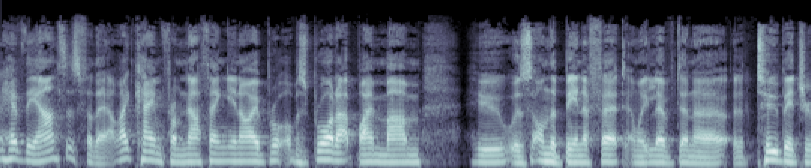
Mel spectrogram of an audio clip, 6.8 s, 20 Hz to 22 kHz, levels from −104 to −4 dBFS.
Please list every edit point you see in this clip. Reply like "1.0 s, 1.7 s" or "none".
none

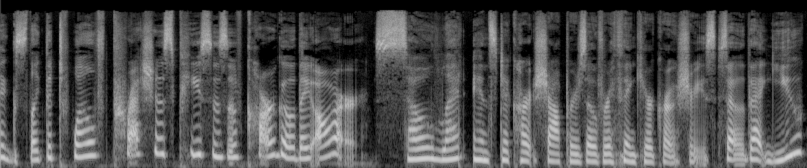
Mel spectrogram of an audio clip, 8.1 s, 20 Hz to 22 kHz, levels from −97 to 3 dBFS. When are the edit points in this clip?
none

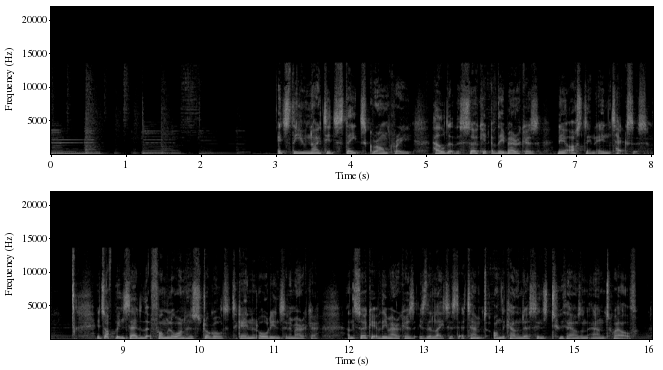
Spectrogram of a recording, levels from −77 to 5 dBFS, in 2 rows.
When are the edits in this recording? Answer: 3.0 s

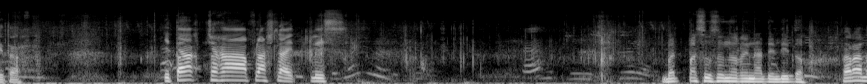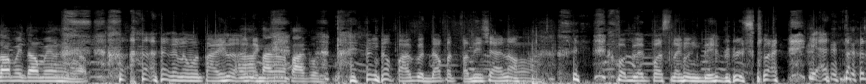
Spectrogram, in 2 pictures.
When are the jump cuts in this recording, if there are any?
none

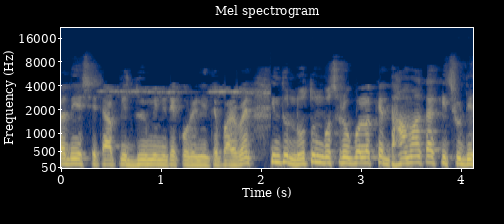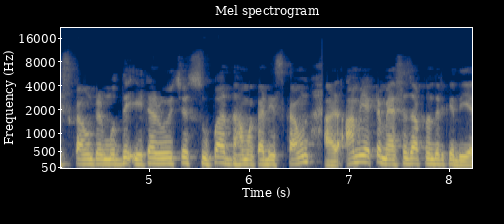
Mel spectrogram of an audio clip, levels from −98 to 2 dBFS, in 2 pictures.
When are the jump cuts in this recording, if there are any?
2.1 s, 6.7 s

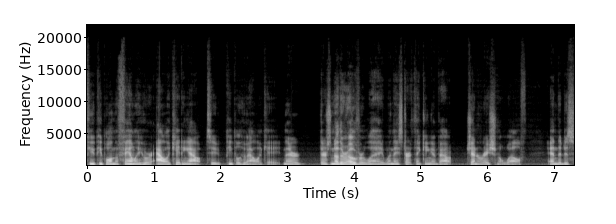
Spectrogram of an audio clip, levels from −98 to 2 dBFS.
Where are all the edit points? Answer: 3.0 s

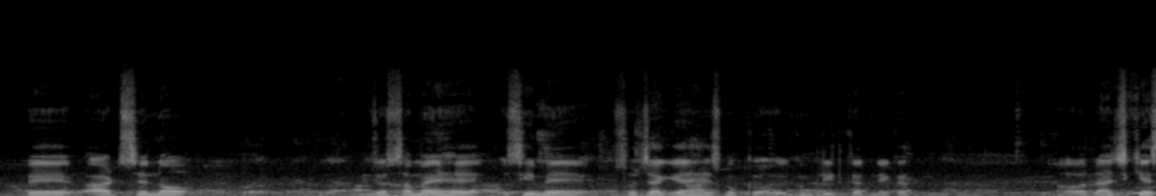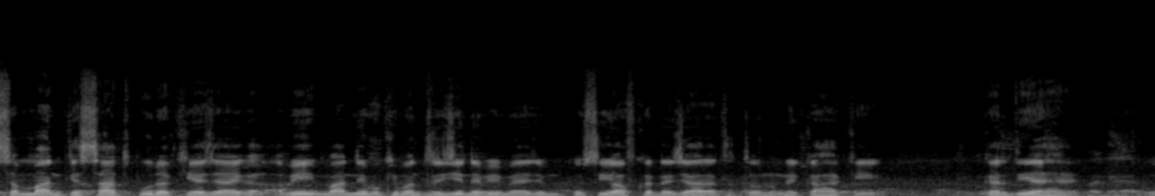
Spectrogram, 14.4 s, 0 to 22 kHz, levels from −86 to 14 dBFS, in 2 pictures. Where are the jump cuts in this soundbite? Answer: none

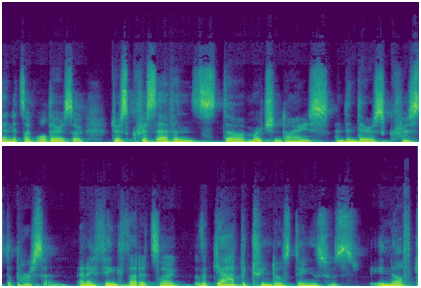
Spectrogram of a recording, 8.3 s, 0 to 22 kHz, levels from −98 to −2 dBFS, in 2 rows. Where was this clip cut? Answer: 3.3 s, 4.8 s

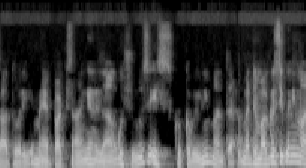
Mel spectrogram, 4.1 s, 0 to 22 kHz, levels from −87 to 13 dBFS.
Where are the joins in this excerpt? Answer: 3.2 s

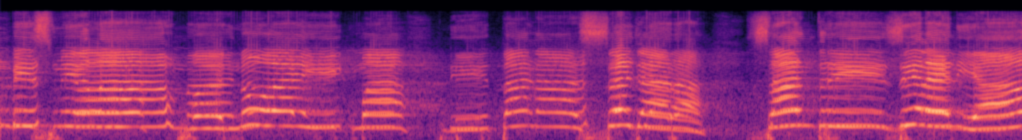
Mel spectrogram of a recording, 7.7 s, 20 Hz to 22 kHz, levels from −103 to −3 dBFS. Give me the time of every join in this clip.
none

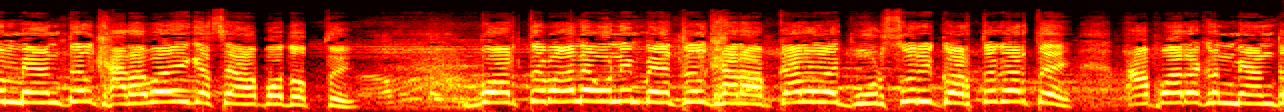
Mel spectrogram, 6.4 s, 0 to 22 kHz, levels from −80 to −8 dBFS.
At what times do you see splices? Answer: none

